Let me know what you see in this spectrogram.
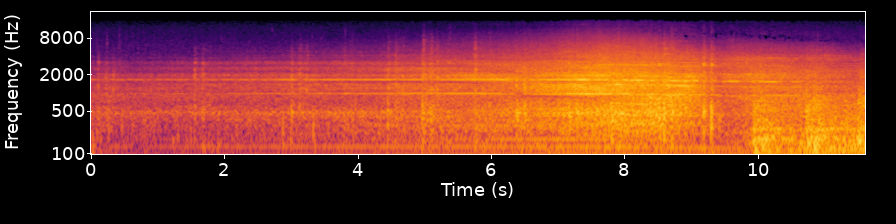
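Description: Tsugaru Railway Tsugaru 21 diesel railcar approaching and passing: its running noise grows steadily louder with high steady tones, peaking about seven to nine seconds in. Then come sharp knocks of the wheels over the rail joints as it goes by.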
